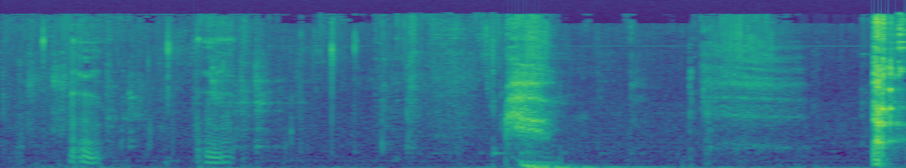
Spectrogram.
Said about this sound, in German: Ah, das war ein ganz kleiner Fußballjung. Fußballjungs ist ganz laut rülpsen mit äh, mega Sprudelwasser in der Kabine.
